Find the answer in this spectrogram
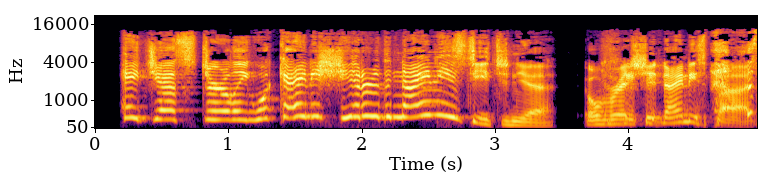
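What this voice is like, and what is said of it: Put-on Midwestern American accent. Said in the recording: “The Midwestern accent.”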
